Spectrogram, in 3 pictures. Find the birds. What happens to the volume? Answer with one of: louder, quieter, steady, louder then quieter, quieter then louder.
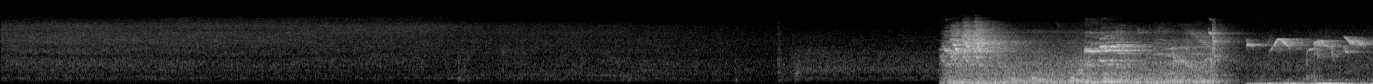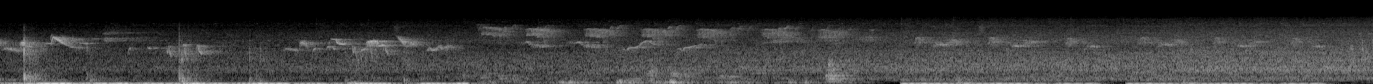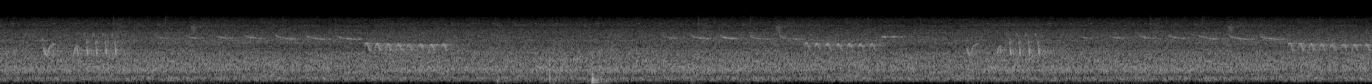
quieter.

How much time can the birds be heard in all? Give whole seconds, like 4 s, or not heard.
32 s.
